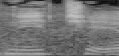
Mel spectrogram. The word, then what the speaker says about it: Nietzsche: algo así, bueno, pero en alemán se deben de pronunciar todas las letras salvo cuando hay diptongos, ¿no? O sea, que ya como se construyen otro sonido. Pero sí, entonces Nietzsche. Sí, es Nietzsche.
